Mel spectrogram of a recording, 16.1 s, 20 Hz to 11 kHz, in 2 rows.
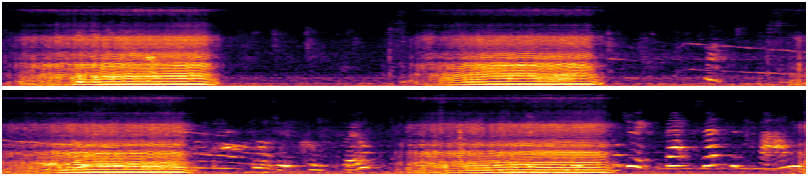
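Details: Sleeper snoring: four long, rhythmic rattling snores about every four seconds, roughly 15 a minute, with faint talk and sounds between: snoring.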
